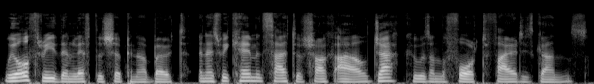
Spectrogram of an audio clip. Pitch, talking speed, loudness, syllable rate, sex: 135 Hz, 280 wpm, -19 LUFS, 5.3 syllables/s, male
